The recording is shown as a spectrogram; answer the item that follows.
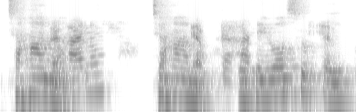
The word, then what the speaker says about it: Tejano: How is it pronounced? Tejano.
